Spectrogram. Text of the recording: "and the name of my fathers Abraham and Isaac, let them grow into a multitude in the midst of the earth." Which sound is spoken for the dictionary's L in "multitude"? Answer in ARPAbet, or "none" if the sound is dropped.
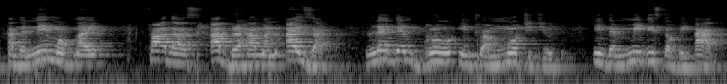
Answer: L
